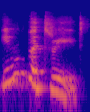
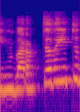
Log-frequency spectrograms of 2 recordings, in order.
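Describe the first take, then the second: First: ഇൻവെർട്ടറേറ്റ് said as in-vet-ret, short and compact; ഇൻവെർട്ടറേറ്റ് with a clipped middle, "invetret"; correct pronunciation. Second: ഇൻവെർട്ടറേറ്റ് said as in-var-ta-rate, every syllable spelt out; ഇൻവെർട്ടറേറ്റ് stretched into "invartarete"; wrong pronunciation. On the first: Teacher showing students the right way: ഇൻവെർട്ടറേറ്റ് as "invetret". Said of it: "pronounce ചെയ്യുന്നത് ശ്രദ്ധിച്ചോ". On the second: Teacher mimicking the students' mistake: ഇൻവെർട്ടറേറ്റ് as "invartarete". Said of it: "എന്ന് പറഞ്ഞില്ല". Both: Shown as a demonstration.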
